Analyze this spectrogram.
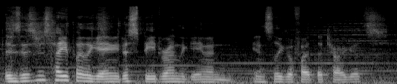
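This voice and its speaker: A man's voice: medium pitch, lively intonation, fast talker. A man co-commentating a game let's play with dry, teasing remarks. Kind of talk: casual gameplay chat. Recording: loud game music behind.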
